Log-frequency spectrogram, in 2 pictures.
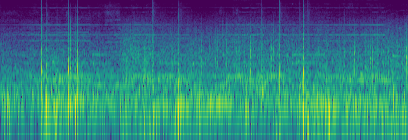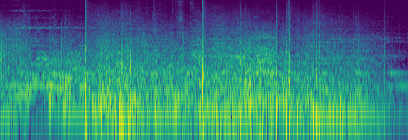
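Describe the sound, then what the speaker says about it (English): Fireworks bursting over Montreal during an international fireworks competition, with a steady barrage of sharp cracks and booms over a continuous rumble, loud and dense throughout. "It's the largest fireworks competition in the world."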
